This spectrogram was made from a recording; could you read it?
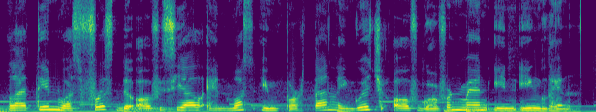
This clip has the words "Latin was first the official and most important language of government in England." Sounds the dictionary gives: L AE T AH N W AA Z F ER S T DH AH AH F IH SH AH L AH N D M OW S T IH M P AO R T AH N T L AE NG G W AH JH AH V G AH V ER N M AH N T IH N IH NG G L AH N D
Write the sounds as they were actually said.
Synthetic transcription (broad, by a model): L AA T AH N W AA S F ER S T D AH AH F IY S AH L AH N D M OW S T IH M P AO R T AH N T L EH NG G W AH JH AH F G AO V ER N M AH N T IH N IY NG G L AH N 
